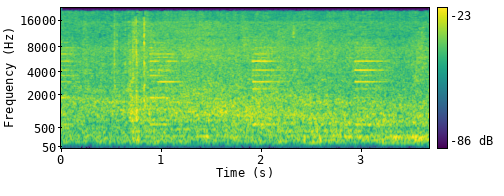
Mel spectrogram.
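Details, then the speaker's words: 2001 Audi TT MK1 power window after lubricating the rails, cables and motor to cure jamming and squeaking: smooth, even motor hum with no squeak or jerking. The window regulator now runs freely. "and at first the squeak wouldn't go away but now that I've let it sit for a while and run it it's working really good"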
